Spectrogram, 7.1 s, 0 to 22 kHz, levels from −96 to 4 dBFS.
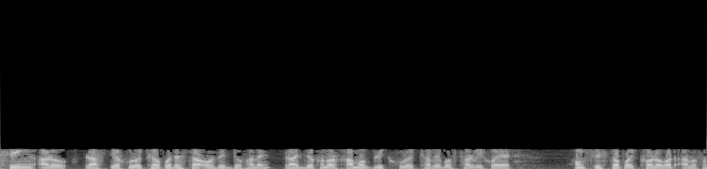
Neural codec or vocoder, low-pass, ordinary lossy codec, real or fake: none; 3.6 kHz; none; real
